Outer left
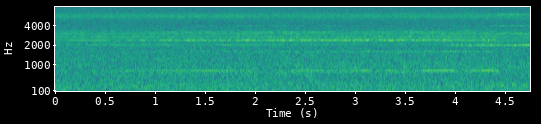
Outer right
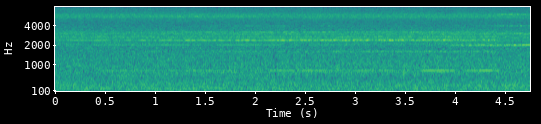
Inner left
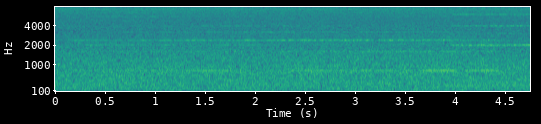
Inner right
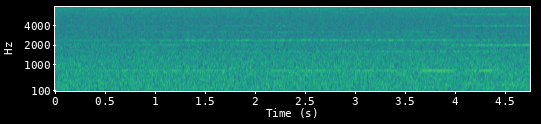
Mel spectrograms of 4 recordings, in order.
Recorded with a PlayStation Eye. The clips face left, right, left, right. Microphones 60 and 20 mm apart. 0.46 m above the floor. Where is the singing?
I don't hear singing.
